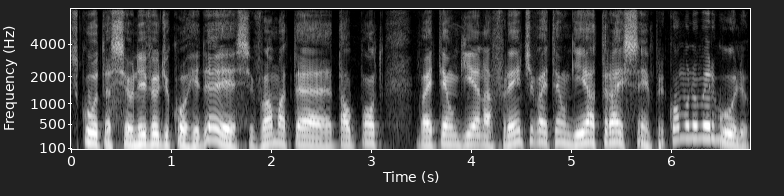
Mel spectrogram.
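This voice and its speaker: An unremarkable speaking voice belongs to this man, pitched fairly high with lively intonation at a moderate pace. The recording is very clean with a silent background and a dry, close sound with no echo. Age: 60s. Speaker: physician and diving instructor. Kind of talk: interview.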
